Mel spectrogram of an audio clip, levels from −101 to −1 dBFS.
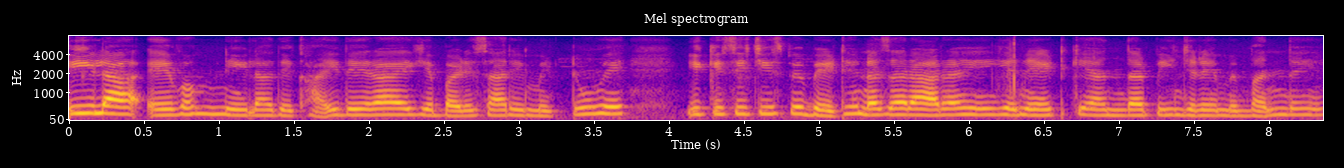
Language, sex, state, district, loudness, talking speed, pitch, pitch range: Hindi, female, Haryana, Rohtak, -19 LUFS, 210 wpm, 210 Hz, 195-230 Hz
